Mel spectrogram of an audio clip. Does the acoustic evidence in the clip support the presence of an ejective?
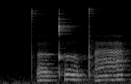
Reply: yes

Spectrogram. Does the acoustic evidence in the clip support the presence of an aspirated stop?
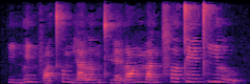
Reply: yes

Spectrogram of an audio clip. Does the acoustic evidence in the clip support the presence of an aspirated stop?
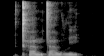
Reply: yes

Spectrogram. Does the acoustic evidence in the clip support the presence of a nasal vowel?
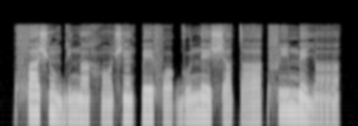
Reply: yes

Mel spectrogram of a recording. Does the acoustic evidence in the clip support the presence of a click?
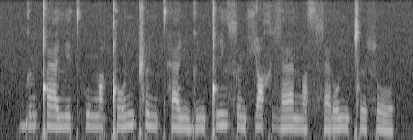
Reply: yes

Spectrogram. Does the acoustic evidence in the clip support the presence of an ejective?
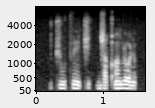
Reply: yes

